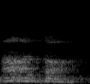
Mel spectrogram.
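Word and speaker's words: أعطى: When we pronounce this one, this is pronounced as a'ata.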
